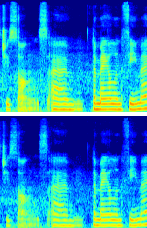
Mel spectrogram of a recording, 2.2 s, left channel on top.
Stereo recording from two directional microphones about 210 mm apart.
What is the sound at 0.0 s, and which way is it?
Speech, 20° left (ahead or behind).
